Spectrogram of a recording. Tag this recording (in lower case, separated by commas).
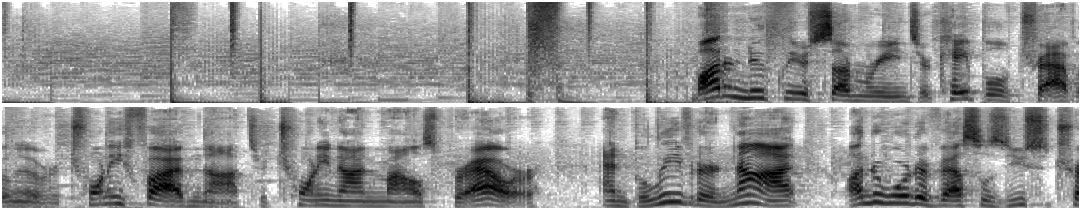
music, speech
